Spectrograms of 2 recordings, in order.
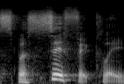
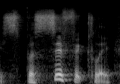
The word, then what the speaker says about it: specifically: part specifically specifically specifically we have four syllables which one it's our second one right specifically specifically specifically and that's how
